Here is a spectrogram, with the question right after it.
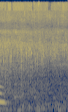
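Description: Chicken pieces frying in hot oil in a pan, a steady broadband sizzle that holds close and fairly loud throughout, with a brief soft thump at the start.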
